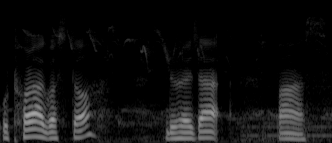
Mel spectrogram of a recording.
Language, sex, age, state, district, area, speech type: Assamese, male, 18-30, Assam, Sivasagar, rural, spontaneous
